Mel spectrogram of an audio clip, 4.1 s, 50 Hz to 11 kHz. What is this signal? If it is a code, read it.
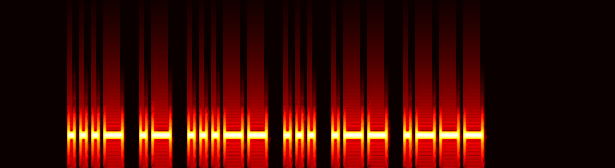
Morse code, heard as a keyed tone, about 30 wpm, 700 Hz. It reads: VA3SWJ
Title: DXCC-100 Call Signs - 6 Characters - 30wpm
